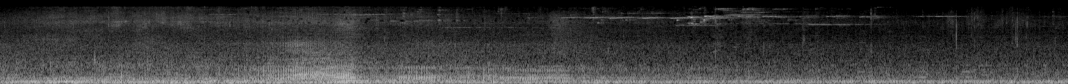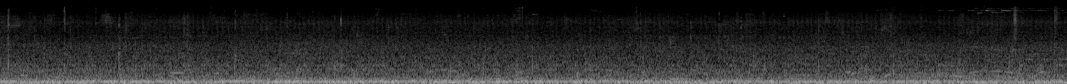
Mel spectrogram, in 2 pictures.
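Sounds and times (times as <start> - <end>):
urban city street traffic: 0.0 - 21.3.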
